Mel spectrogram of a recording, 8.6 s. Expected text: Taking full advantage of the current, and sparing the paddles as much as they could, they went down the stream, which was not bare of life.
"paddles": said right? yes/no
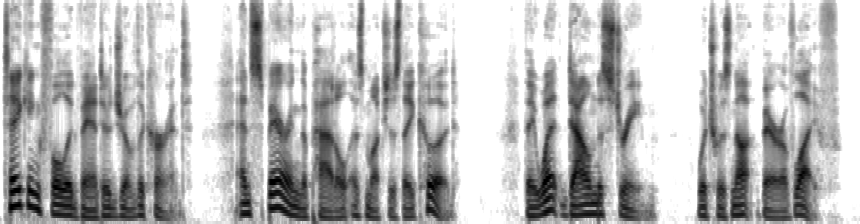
no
